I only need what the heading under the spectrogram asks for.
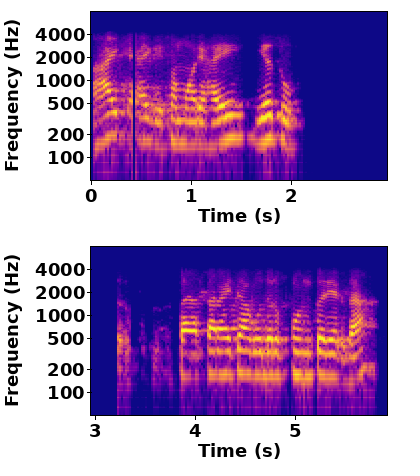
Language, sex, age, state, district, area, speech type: Marathi, male, 18-30, Maharashtra, Satara, urban, conversation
